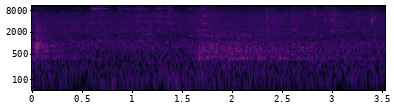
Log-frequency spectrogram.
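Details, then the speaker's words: Cub Cadet 60-inch Tank commercial mower, new aftermarket deck spindle spun by hand by the blade, mic held next to the spindle: even, smooth whir spinning down, no grinding; it replaces a bearing that was noisy for a year or two. "Smooth as butter. So that's been making that noise for a year, maybe even two, and that's really going to quiet it down."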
